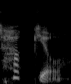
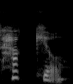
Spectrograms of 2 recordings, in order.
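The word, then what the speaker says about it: 학교: term for water is mul next word is hakyo again this is pronounced as hakyo and this is the Korean term for school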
